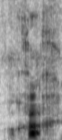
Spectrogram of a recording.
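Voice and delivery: "Augurk" with a guttural back-of-throat ch, like about to throw up; "Augurk" scraped out of the throat, nearly retching; gagging. Real, not acted. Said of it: "I sound like I'm about to throw up".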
